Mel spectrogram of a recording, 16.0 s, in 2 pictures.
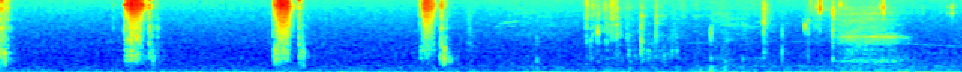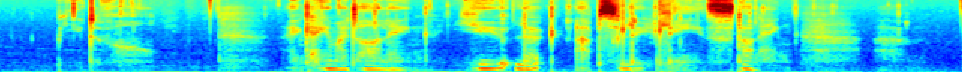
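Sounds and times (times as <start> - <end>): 
makeup setting spray spritzed across a face: 1.0 - 1.4, 2.3 - 2.6, 3.5 - 3.8
speech: 12.0 - 13.7, 14.2 - 14.5.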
